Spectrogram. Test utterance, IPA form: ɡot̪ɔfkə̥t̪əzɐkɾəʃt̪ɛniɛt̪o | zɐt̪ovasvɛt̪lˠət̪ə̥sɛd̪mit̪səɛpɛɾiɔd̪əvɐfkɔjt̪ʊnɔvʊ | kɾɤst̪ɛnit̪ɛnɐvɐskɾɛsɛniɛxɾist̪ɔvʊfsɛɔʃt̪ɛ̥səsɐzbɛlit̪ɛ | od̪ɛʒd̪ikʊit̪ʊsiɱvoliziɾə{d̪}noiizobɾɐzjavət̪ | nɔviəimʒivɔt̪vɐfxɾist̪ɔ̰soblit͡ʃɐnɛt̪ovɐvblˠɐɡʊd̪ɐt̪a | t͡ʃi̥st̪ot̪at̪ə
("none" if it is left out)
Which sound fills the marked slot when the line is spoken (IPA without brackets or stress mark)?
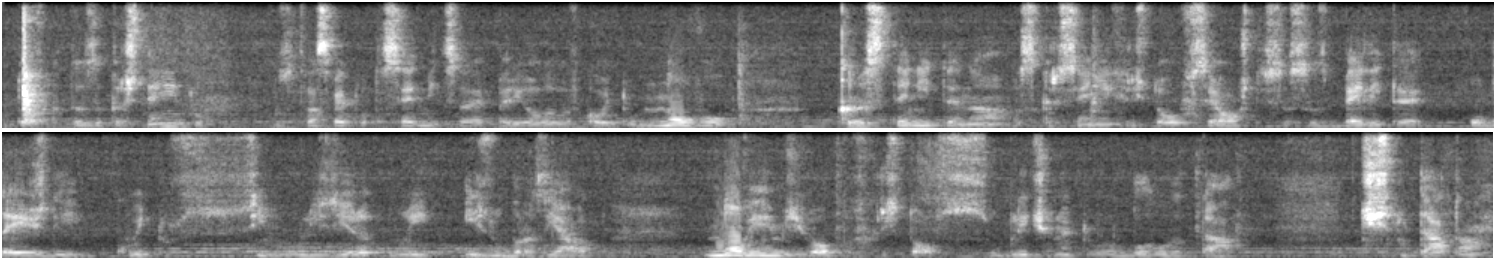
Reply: t̪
